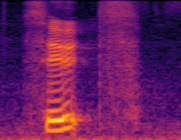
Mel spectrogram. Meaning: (noun) plural of suit; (verb) third-person singular simple present indicative of suit
- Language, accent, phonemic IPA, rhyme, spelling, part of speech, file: English, US, /s(j)uːts/, -uːts, suits, noun / verb, En-us-suits.ogg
